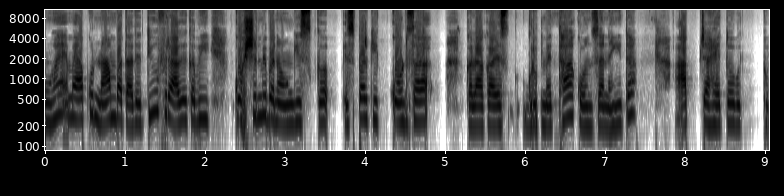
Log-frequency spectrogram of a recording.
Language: Hindi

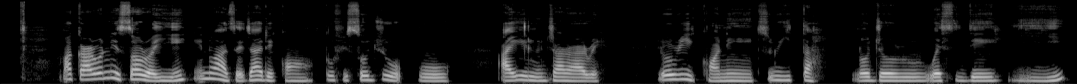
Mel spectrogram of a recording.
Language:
Yoruba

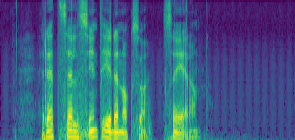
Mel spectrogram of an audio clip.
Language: Swedish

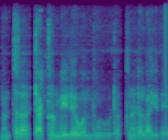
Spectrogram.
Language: Kannada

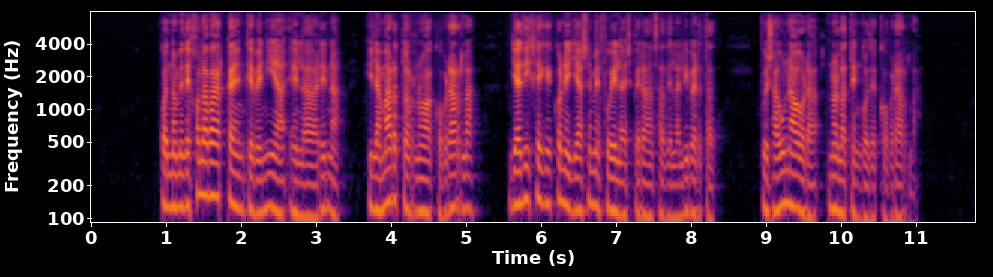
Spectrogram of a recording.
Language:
Spanish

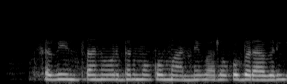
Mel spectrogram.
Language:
Hindi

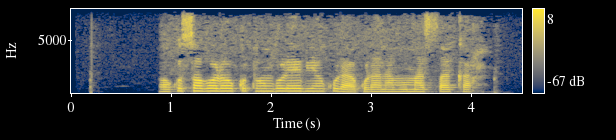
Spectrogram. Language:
Ganda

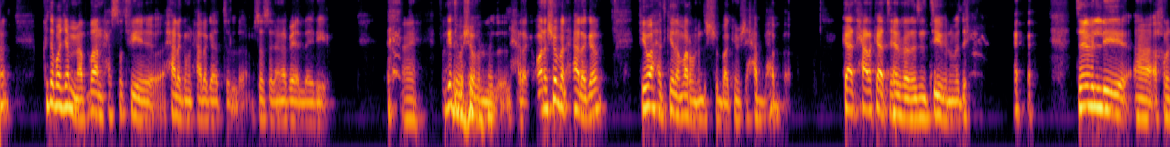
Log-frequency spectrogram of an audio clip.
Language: Arabic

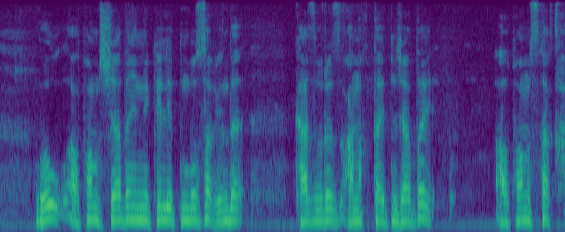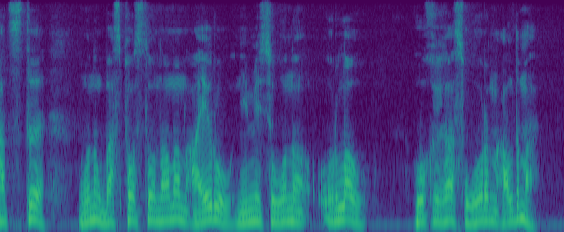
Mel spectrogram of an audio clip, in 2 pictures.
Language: Kazakh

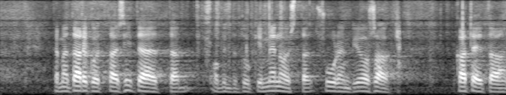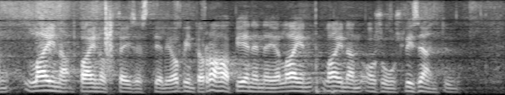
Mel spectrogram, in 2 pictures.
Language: Finnish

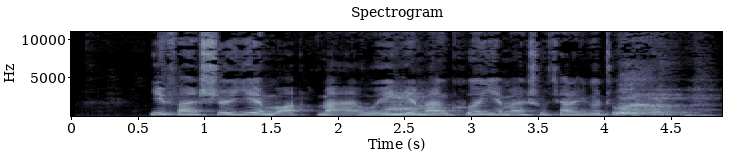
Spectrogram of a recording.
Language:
Chinese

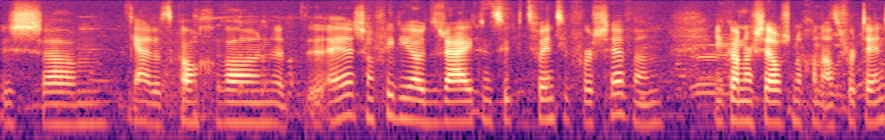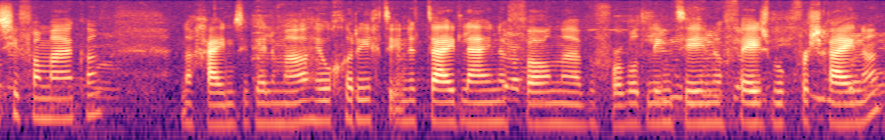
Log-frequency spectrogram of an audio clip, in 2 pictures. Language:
Dutch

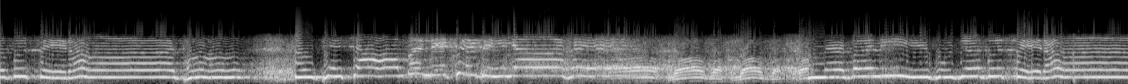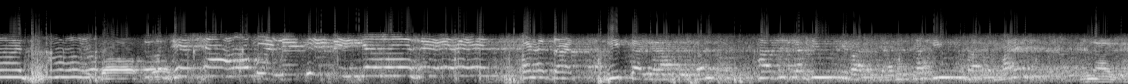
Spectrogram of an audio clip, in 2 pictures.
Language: Hindi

